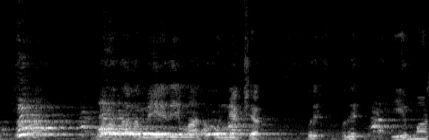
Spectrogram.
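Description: A man talking in a raised voice, with a long drawn-out stretch in the first half, then shorter bursts of talk.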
